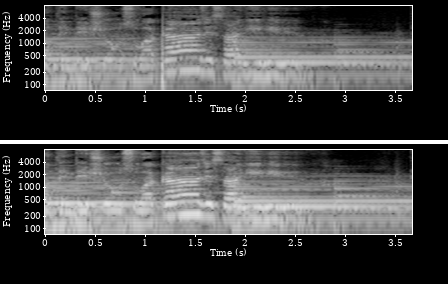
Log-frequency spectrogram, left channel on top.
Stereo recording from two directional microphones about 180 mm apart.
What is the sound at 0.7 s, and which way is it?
Music, 5° left (ahead or behind).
